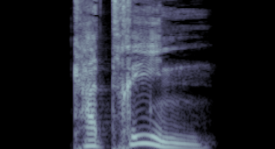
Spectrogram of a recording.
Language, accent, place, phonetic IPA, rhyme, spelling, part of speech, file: German, Germany, Berlin, [kaˈtʁiːn], -iːn, Katrin, proper noun, De-Katrin.ogg
- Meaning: a diminutive of the female given name Katharina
